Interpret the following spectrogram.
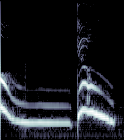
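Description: A toddler's high voice making long falling 'weee' calls, the race-car noise she makes for her pickle pieces. One call drops in pitch and holds for over a second, and a second falling call starts about a second and a half in.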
